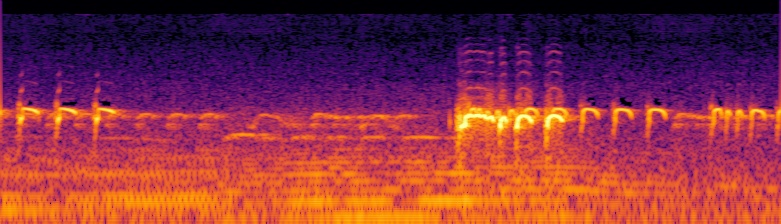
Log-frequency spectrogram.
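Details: Zebra dove of a local strain singing eagerly: soft distant hooked coos and a faint humming trill, then a loud close burst of rapid rolling notes followed by a string of clipped looping coos.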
